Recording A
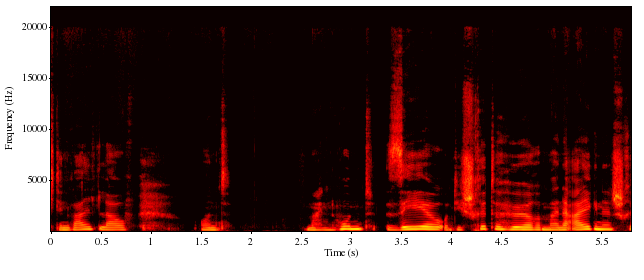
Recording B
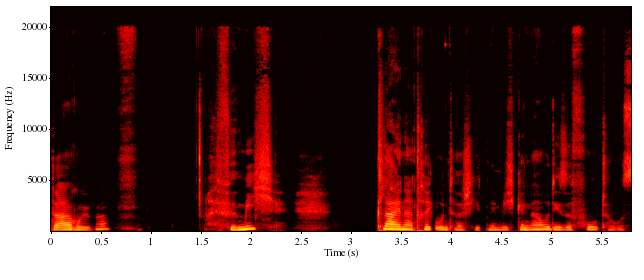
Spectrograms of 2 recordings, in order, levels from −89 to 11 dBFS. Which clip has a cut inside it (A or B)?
B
